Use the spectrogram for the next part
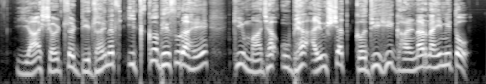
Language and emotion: Marathi, disgusted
